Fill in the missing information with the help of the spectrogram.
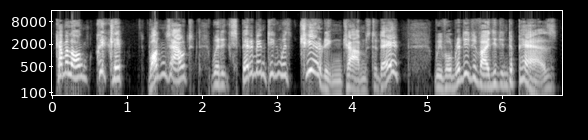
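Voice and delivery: put-on squeaky little professor hurrying late boys; tiny professor. A narrator's reading. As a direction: bustle them to their seats. Flitwick voiced in class.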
